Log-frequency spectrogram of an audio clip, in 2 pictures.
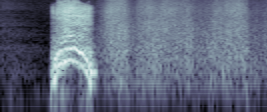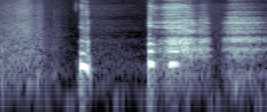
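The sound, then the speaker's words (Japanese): A breathy sigh, then a trouser zipper being pulled down in a few soft, rasping strokes, followed by brief clicks and fabric rustling, all fairly quiet. “早くズボンのチャック下ろして”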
